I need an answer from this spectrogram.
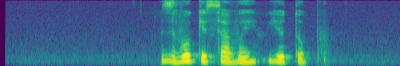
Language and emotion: Russian, neutral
